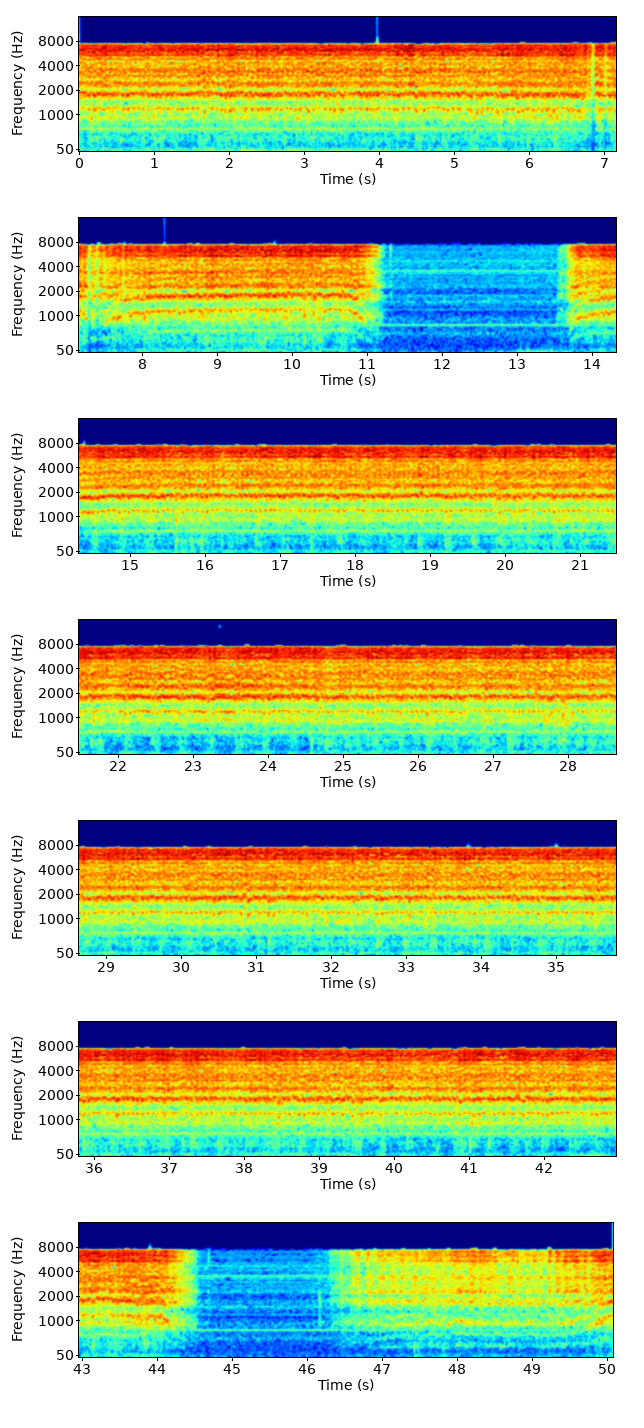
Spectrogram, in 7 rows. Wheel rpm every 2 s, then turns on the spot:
160, 160, 160, 140, 150, 90, 10, 150, 160, 160, 160, 160, 160, 160, 160, 160, 160, 160, 160, 160, 160, 160, 20, 50, 90.
none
